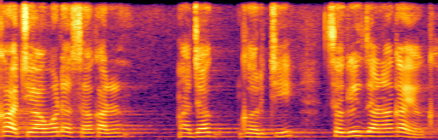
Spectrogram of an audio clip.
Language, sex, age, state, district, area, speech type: Goan Konkani, female, 18-30, Goa, Bardez, rural, spontaneous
